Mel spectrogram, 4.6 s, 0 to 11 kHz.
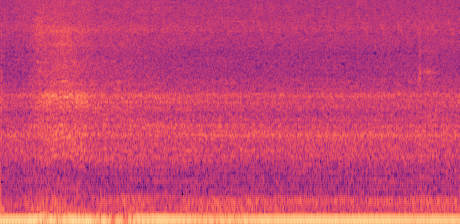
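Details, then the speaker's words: Flooded BMW E60 528xi after running a while since first start; deep, even idle hum with no stumbles, much smoother than the first start, which had shown reduced engine power; white smoke thought to be residual moisture. "it works much better now comparing to the first initial start when I started it showed like reduced engine power right now it's it's runs very very even"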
